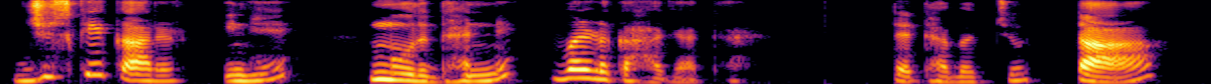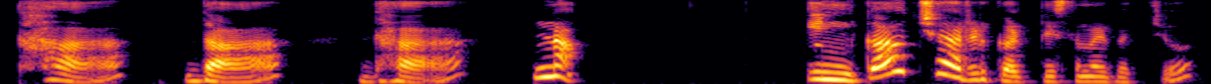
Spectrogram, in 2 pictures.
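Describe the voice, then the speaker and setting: A woman teaching a lesson to children, speaking slowly and clearly, repeating key points and asking the class questions. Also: on the high side.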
